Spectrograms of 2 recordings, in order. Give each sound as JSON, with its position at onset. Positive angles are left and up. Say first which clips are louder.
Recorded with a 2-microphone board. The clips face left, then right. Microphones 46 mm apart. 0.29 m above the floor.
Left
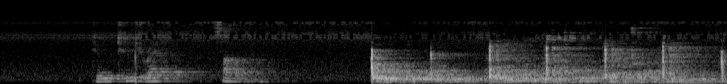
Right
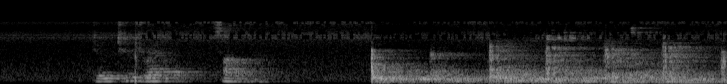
{"t": 0.9, "sound": "a man speaking", "louder": "left 2 dB", "side_deg": 25, "distance_m": 2.5}
{"t": 3.7, "sound": "footsteps", "louder": "left 7 dB", "side_deg": 35, "distance_m": 0.5}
